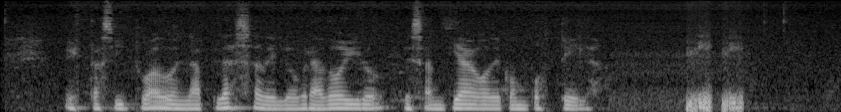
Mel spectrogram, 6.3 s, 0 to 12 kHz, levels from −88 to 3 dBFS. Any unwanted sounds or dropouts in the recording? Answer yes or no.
yes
